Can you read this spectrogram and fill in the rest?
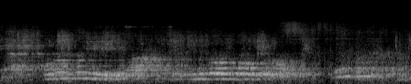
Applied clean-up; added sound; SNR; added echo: neural separator model SepFormer DNS4.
